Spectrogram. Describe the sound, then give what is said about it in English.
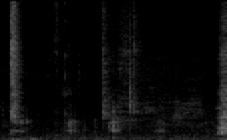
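Crunchy chewing of a spicy snack from a bag, with several sharp bites and crackles in an irregular rhythm, some louder bursts at the start and end, with no talking. “Yeah, put it all in your mouth at once and then chew it.”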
